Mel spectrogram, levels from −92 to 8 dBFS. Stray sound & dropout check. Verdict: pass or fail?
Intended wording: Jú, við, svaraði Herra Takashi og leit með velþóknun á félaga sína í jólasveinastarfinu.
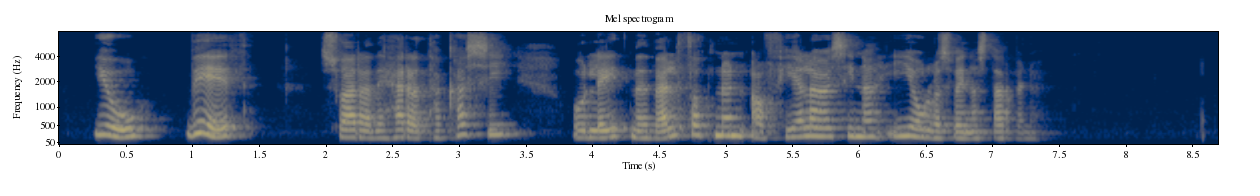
pass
